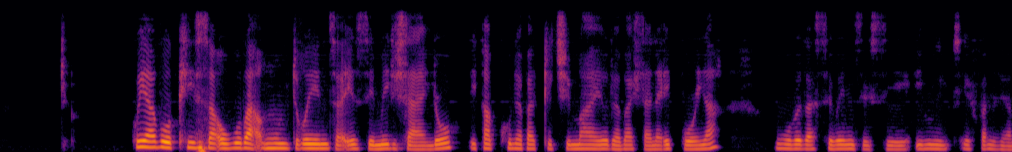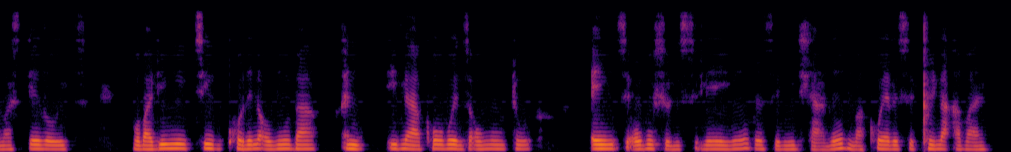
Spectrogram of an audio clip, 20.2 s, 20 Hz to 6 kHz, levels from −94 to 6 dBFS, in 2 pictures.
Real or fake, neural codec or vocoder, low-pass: fake; codec, 16 kHz, 0.5 kbps, FunCodec, trained on LibriTTS, 25 frames a second; 5.4 kHz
